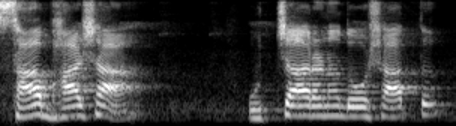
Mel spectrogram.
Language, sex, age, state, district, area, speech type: Sanskrit, male, 30-45, Telangana, Hyderabad, urban, spontaneous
